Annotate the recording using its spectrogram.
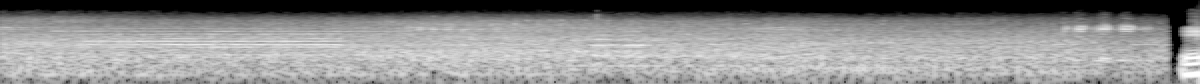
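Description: Road traffic noise, with a vehicle horn sounding for about a second and a half near the start and shorter horn toots later, cutting off suddenly at the end.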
